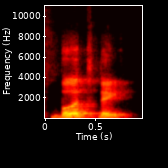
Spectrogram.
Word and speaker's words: birthday: Okay, it's birthday. Okay. birth, th is the sound. Okay, and Right. not Okay. birthday. It's not birday. It's birthday, right?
